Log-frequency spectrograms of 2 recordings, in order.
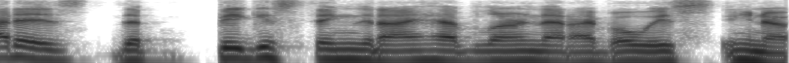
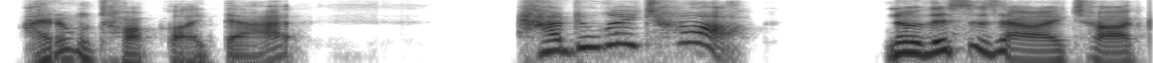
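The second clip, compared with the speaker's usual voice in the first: puzzled self-talk; 6 semitones higher than usual. Retold or imitated. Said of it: "hear yourself go".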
